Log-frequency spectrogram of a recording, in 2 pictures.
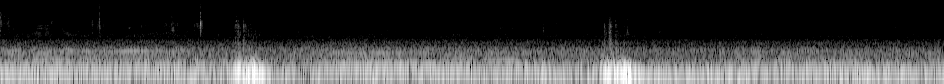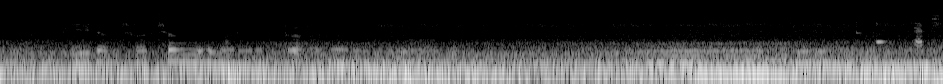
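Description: Steady road and engine noise inside a car's cabin while driving on a wet road, with two short loud thumps about three and eight seconds in.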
